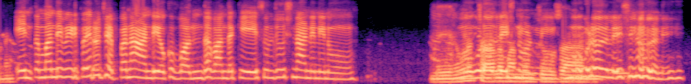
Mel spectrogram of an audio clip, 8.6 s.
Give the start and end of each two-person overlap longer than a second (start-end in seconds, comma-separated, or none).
5.8-7.7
